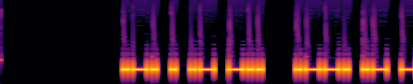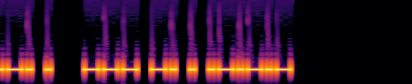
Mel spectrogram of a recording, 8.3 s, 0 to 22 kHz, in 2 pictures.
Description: Morse code, heard as a keyed tone, about 25 wpm, 700 Hz. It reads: READ PAGE ONE.
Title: Sentences from Top 1000 Words - Review Part 1 - 25wpm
